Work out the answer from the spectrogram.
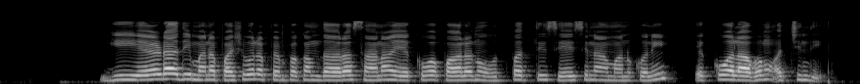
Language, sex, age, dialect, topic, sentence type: Telugu, female, 46-50, Telangana, agriculture, statement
